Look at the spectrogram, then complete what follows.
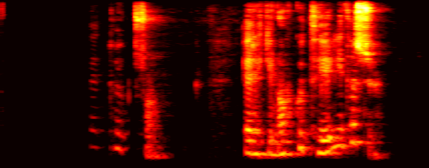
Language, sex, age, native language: Icelandic, female, 50-59, Icelandic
